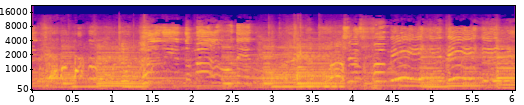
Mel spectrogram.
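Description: Live band music: a male singer vocalises in wavering, gliding runs over guitar and a steady bass line, with the voice strongest in the last couple of seconds.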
